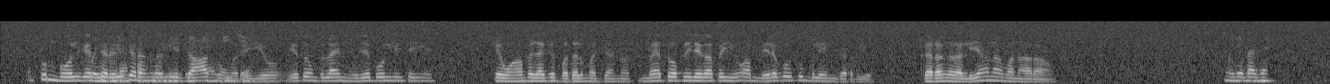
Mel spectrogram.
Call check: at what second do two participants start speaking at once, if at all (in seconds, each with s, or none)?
0.5 s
